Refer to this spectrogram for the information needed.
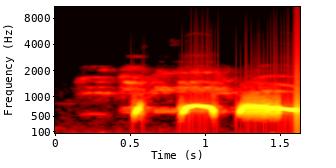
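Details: Spotted dove used as a decoy, giving a short coo phrase after faint murmuring. A quick note and a level hollow coo lead into a long burring coo that tails off lower.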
